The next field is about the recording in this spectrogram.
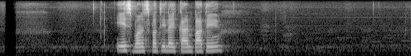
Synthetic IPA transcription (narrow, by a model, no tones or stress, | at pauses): esbʌnʌspʌt̪ilajkanpat̪e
